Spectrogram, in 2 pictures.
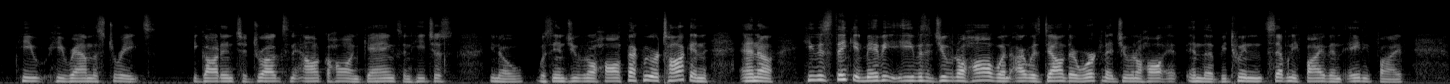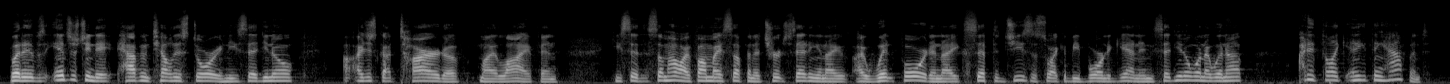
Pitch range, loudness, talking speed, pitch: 140-170 Hz, -27 LUFS, 240 wpm, 150 Hz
